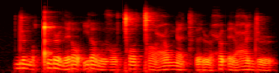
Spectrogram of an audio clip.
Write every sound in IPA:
də˞˦˨ŋɔ˩˧ ǃu˥ɾə˞˨˩ðɛ˥ ɾɔ˧˩˧ʔi˥ɾʌ˨˩ βʊ˨˩ɣɔ˧˩˧ǀɔ˥ ǀɑ˧˩˧ ʕɔ˥ŋæ˧˩˧ t͡sʼə˧˩˧ɾə˞˧˩˧ħʊ˥ʔɛ˩˧ ʕi˦˨də˞˧˩˧

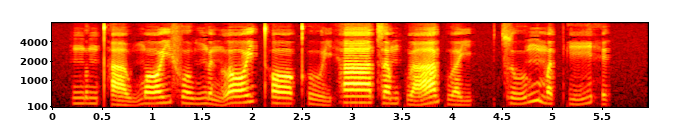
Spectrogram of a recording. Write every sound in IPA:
ŋʊ˧ŋt̪ʰaː˨˩w mɔː˨˧jfo˨w ŋɵ˨˩nlɔː˨˧j t̪ʰɔː˨kʰuː˨˩jhaː˧ t͡sɐ˧mkʷaː˨˥kʷɐ˨j | t͡suː˨˥ŋ mɐ˨t̚kiː˨˥hɪ˨k̚

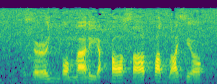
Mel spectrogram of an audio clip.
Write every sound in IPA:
zə˞˩˥ʎɔ˧˩ma˩˥ɾi˧˩˧ ħɔ˦˥sˤi˩˥fə˦˥ dˤə˩˥zʲɔ˧

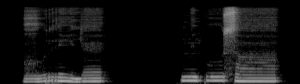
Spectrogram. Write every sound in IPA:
ɣu˨˦riː˦˨jɛ˦ | nĩ˦puː˦ saː˦

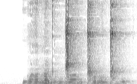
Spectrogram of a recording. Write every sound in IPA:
wãnãɖũ ŋ͡ǁãnǁũɳõ ɡ͡ǁo

